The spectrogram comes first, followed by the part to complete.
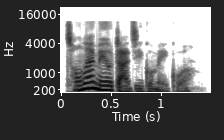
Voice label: voiceover; tornado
